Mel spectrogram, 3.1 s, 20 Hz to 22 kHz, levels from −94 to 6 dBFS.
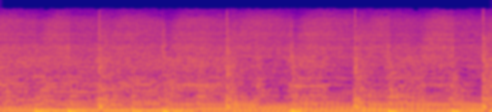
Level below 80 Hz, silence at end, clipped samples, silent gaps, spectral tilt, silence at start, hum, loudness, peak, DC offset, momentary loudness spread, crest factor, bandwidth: -20 dBFS; 0 s; under 0.1%; none; -4.5 dB/octave; 0 s; none; -16 LUFS; 0 dBFS; under 0.1%; 1 LU; 14 dB; 16 kHz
